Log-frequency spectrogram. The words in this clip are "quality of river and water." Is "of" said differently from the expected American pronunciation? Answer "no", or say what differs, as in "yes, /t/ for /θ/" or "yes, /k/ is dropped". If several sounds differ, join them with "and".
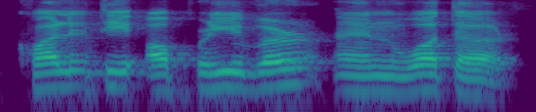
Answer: yes, /p/ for /v/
